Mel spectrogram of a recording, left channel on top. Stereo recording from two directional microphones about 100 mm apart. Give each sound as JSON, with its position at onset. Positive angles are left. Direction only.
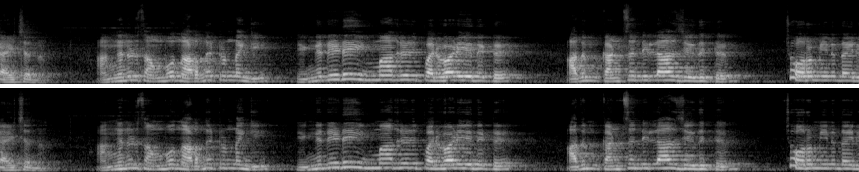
{"t": 0.2, "sound": "a man's voice", "side_deg": -25}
